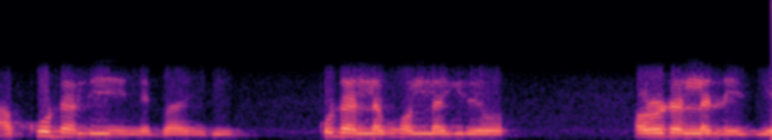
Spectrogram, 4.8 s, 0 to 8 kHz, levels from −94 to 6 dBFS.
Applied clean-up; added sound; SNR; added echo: none; none; none; none.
